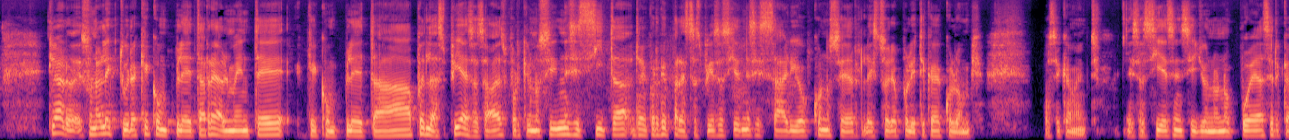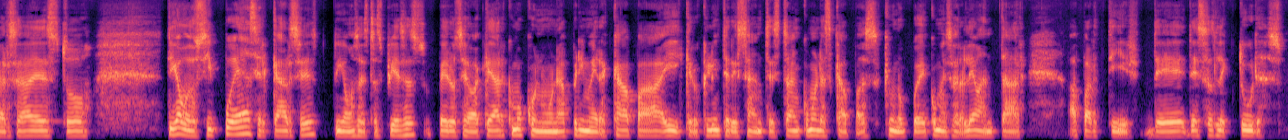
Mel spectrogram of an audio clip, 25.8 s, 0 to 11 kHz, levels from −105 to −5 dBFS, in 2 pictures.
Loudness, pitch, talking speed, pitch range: -22 LUFS, 125 Hz, 190 wpm, 115-150 Hz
